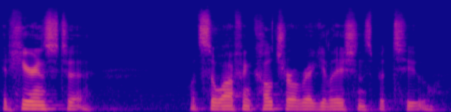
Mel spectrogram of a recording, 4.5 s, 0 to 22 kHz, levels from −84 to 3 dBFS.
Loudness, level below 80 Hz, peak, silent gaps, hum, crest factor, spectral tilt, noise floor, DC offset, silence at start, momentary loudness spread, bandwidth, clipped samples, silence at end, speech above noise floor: -38 LUFS; -80 dBFS; -18 dBFS; none; none; 20 dB; -3.5 dB/octave; -74 dBFS; under 0.1%; 0.05 s; 13 LU; 17 kHz; under 0.1%; 0.15 s; 36 dB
